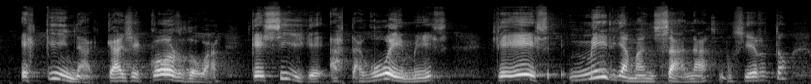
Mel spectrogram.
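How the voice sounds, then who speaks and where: At a very slow pace, a woman with a medium pitch speaks with very wide pitch swings and big swings in loudness. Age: 80s+. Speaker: elderly local resident sharing family history. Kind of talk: interview, personal recollection. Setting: at her home. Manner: conversational, with hesitations.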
